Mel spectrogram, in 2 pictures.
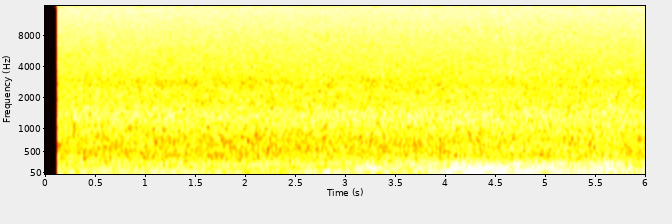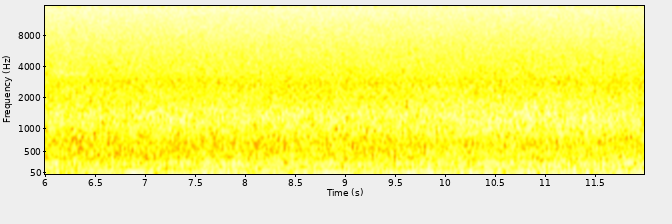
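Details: A low engine rumble and traffic hum continue throughout, with no animal calls.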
